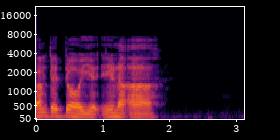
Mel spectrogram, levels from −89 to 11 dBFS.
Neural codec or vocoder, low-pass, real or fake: codec, 16 kHz, 16 kbps, FreqCodec, smaller model; 7.2 kHz; fake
